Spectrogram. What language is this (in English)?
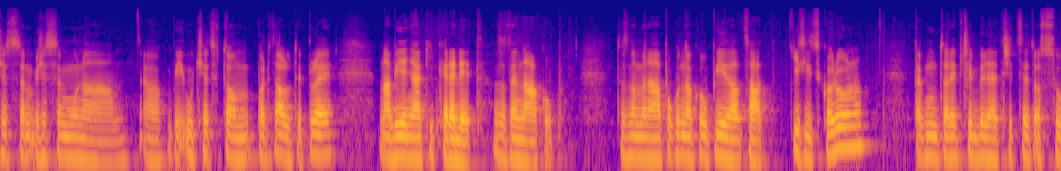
Czech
